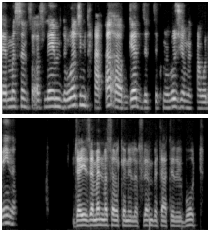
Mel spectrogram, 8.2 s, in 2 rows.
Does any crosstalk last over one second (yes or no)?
no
